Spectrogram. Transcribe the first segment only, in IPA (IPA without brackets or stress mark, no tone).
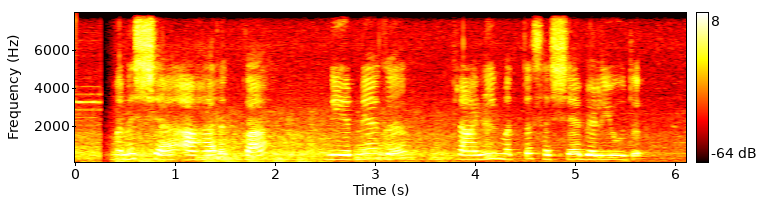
m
